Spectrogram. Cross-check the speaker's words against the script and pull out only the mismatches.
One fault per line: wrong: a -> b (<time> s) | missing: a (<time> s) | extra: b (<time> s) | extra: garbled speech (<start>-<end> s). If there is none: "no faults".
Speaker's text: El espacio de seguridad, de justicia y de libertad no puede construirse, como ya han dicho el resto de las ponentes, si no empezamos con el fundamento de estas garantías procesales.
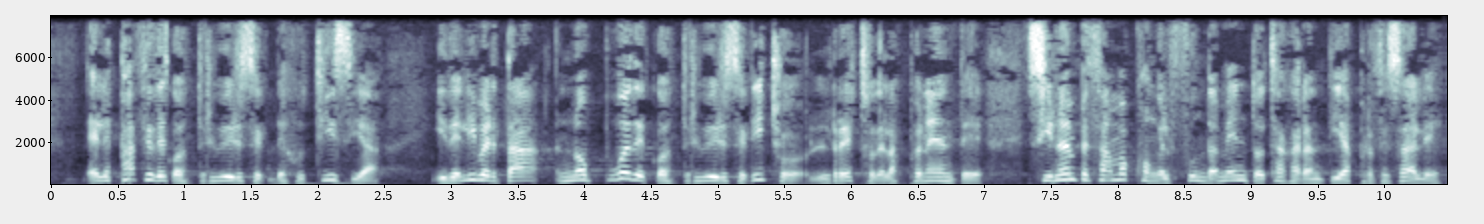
wrong: seguridad -> construirse (0.9 s)
missing: como ya han (5.3 s)
missing: de (9.1 s)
